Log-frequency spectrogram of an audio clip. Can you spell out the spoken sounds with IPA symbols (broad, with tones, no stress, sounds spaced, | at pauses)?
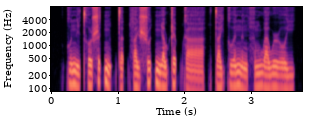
k u˧˥ n i˨˩ t̪ʰ o˧˥ ʂ ɨ˦˥ t̚ ɲ u˨˩ p̚ t̪ a˨˩ t̚ f a˧ j ʂ u˦˥ t̚ ɲ a˧˥ w ʈ ɛ˦˥ p̚ k aː˨˩ | t̪ a˧˥ j k u˧˥ ə̯ n ə˨˩˦ ŋ h ə˧˥ m w a˧˥ w ɹ o˧ j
